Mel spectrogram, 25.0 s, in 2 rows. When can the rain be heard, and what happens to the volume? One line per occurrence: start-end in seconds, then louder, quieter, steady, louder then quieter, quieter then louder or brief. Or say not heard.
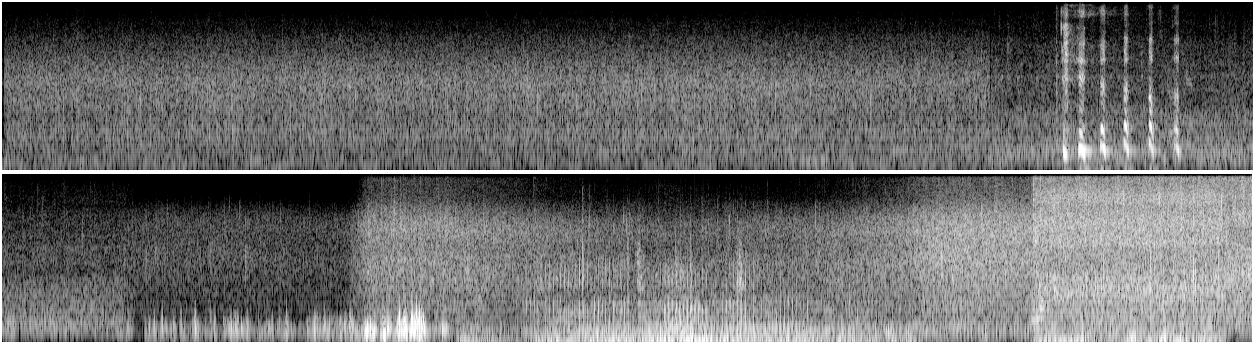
0.0-24.9 louder.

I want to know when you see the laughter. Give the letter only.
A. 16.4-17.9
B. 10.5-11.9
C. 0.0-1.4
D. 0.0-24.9
B.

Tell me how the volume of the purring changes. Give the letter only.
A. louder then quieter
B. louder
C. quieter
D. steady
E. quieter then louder
C.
